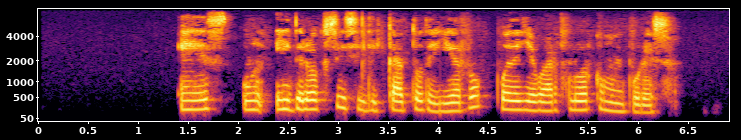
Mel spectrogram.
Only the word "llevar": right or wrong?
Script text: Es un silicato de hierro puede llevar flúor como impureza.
right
